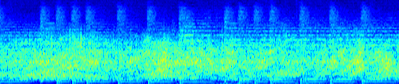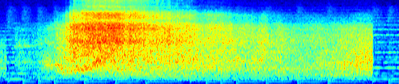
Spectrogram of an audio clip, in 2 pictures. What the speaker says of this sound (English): something was flying above them at high speed. It was the Batjet coming at them.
